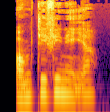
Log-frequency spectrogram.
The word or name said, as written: omdefinere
